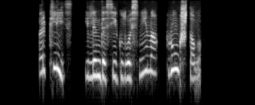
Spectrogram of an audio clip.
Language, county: Lithuanian, Vilnius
